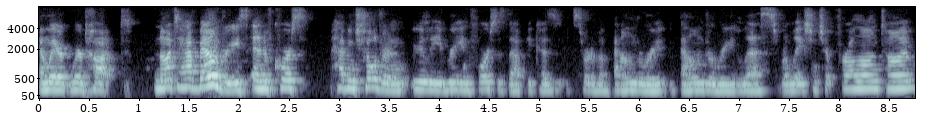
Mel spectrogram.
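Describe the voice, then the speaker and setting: A woman with a normal speaking voice talks at a fairly quick pace and a medium pitch, with ordinary pitch variation, big swings in loudness and hardly any pauses. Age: 50s. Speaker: co-author of a self-help book. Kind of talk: live panel self-introduction. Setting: live online stream.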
